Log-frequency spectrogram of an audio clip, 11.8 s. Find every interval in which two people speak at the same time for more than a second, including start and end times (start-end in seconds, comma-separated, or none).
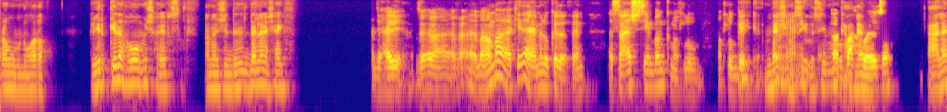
9.2-11.0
